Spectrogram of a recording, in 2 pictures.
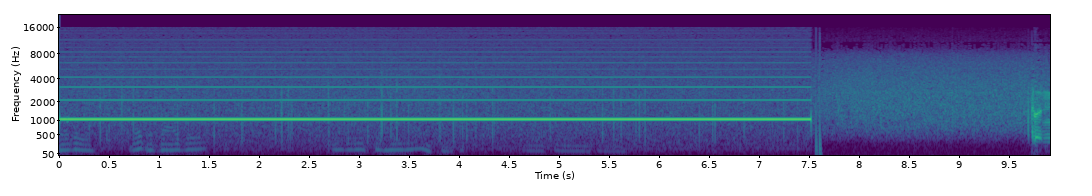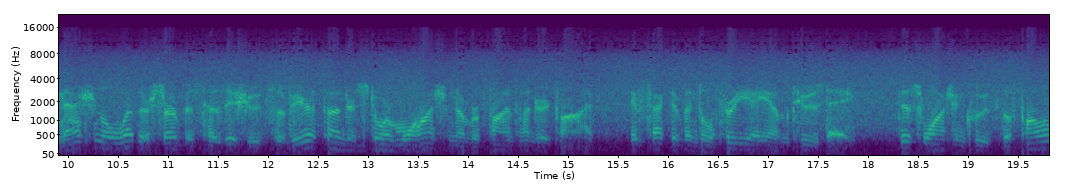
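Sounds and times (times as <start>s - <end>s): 
weather radio alert tone: 0.0s - 7.6s
hissing static: 0.0s - 19.8s
speech: 10.8s - 19.8s.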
